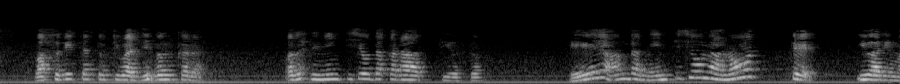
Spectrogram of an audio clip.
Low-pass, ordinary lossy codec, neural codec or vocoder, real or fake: 5.4 kHz; none; none; real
